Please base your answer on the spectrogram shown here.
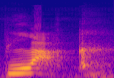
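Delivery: careful teacher model. Shown as a demonstration.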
